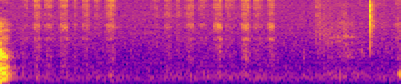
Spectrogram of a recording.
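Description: Graphite pencil sketching on paper: faint, short scratchy strokes, with one sharper click near the end.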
